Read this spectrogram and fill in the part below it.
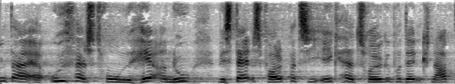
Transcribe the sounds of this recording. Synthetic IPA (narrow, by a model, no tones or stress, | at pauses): md̥ɑ̈æɐʔuðˠfæl̰st͡sʰʁoːð̩ˠɦeɐ̰ʔɒ̽nu | ʋe̝sd̥æn̰sfɒ̽lɡ̥ə̥pʰɑ̈t͡sʰḭːe̝ɡ̥əɦæð̞̩ˠt͡sʰʁœɡ̥ð̞̩ˠpʰɒ̽d̥en̰kʰnɑ̈b̥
